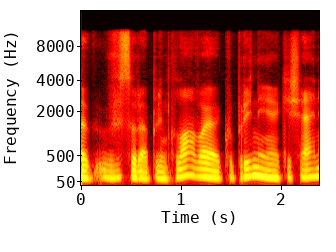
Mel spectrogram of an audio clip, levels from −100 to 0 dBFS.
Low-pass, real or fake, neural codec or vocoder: 10.8 kHz; fake; codec, 24 kHz, 1.2 kbps, DualCodec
